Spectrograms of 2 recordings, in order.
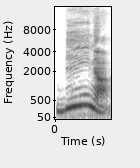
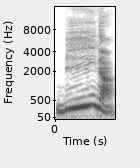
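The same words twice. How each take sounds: Both takes have the same delivery.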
